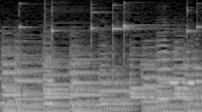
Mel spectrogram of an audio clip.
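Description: Background music: a tune of short, quick notes, about four or five a second, over a held low note.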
